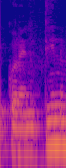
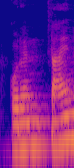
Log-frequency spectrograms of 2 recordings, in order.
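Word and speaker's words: quarantine: दिया गया है कि क्वारंटीन में रहने के लिए, क्वारंटाइन मत बोलिएगा, लिखा जाता है स्पेलिंग में TIN तो टाइन पढ़ देते, नहीं टिन होता है, प्रोनाउंसिएशन क्या होता है क्वारंटीन, टाइन नहीं, क्वारंटीन, यानी कि आपको आइसोलेशन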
